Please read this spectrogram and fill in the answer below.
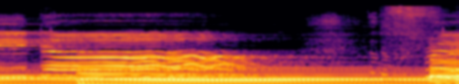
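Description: Slow keyboard accompaniment holding sustained chords, changing chord about half a second in, with a wavering higher melody line over them.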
